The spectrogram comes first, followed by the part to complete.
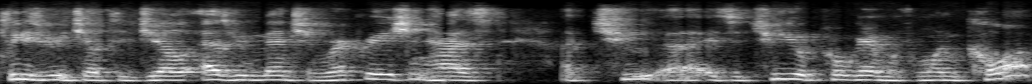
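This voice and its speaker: A fairly quick, somewhat breathy man's voice pitched fairly high. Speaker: college employer relations consultant and rugby coach. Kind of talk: presentation. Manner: fast.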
